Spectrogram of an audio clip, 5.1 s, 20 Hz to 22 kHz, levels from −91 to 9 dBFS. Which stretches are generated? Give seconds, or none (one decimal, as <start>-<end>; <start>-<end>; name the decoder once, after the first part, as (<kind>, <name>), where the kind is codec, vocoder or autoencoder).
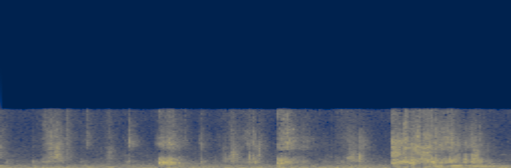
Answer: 0.5-2.3 (vocoder, BigVGAN v2)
